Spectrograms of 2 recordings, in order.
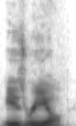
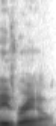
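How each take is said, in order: First: "Israel" said as "is real", with EE; intended pronunciation. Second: "Israel" said as the country, IZ-ray-el; wrong pronunciation. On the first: Streamer clarifying the phrase, pronouncing "Israel" as is REEL. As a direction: say "Israel" like the two words "is real". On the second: Streamer ruling out a misreading, pronouncing "Israel" as IZ-ray-el. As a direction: say "Israel" with an AY in the second syllable. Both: Shown as a demonstration. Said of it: "Not Israel".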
